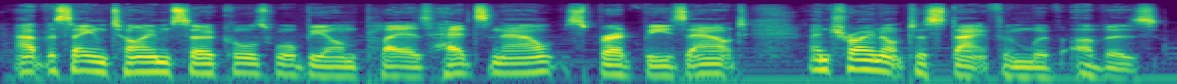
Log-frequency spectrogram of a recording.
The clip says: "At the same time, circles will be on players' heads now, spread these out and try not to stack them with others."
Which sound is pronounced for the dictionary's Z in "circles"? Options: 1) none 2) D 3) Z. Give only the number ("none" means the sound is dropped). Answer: 3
